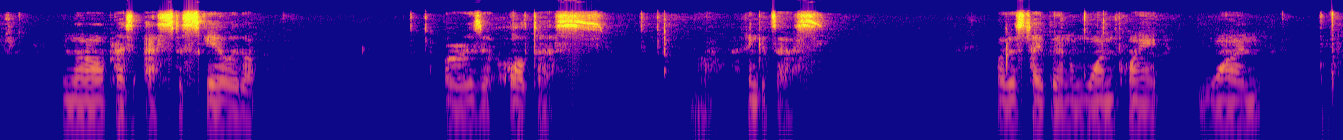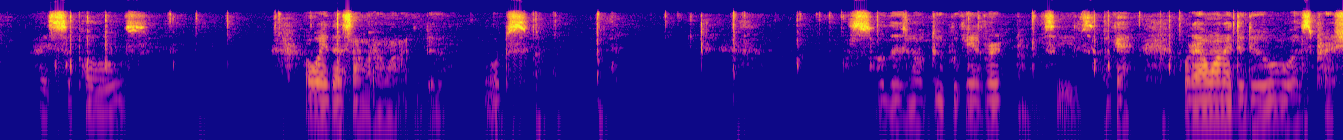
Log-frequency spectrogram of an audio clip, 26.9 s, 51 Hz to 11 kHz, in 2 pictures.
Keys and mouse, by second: 1.3 s, 4.3-5.0 drag, 5.0 alt+s, 7.0 s, 14.1 middle click, 18.4 ctrl+z, 18.8 ctrl+z, 20.8 KP_1, 22.7 g, 23.8 KP_1.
